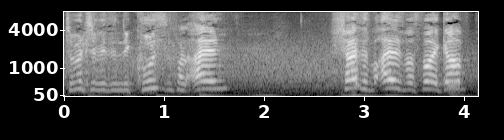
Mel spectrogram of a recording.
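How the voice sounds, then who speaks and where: A man giving a loud, boastful, boisterous shout-out. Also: very high-pitched, steady tone, moderate pace. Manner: loud, bragging. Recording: faint ambient noise.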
